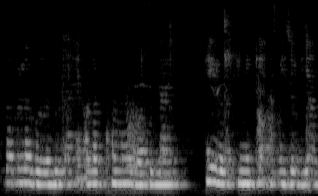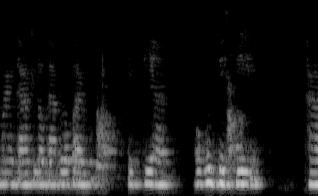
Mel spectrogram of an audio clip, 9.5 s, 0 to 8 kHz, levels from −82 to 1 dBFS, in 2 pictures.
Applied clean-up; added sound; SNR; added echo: neural mask model DeepFilterNet 3.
